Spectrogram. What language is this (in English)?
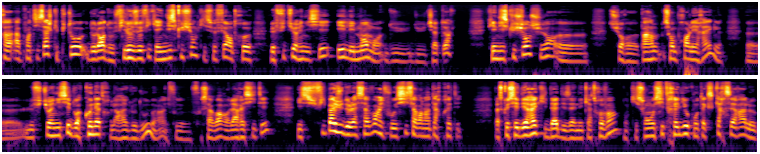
French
